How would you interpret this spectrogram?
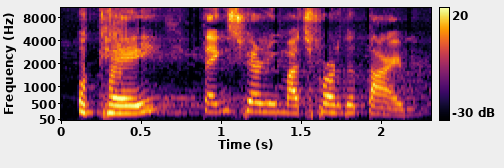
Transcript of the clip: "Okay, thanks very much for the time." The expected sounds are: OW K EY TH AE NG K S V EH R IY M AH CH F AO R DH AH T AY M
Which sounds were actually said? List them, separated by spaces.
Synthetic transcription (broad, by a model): OW K EY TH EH NG K S V EH R IY M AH CH F AO R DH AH T AY M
